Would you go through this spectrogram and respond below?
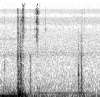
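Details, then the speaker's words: Starter motor dead spot: key turned, lights on, low steady hum with no cranking and the engine won't start; turning the key again starts it; starter to be replaced. "now i hit it again and it will start so that's a dead spot in the starter let's try that again huh right there dead spot you can hear that humming nothing's happening and it won't start"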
